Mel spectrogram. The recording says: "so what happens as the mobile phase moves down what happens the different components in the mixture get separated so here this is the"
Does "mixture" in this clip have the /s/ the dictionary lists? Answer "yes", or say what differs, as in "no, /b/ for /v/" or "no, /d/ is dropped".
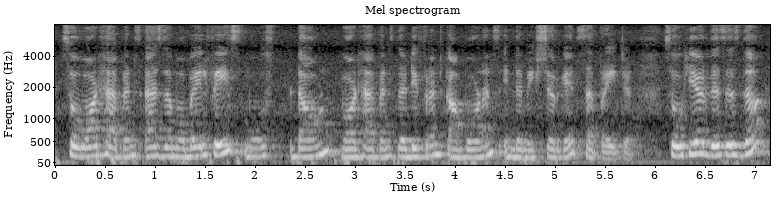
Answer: yes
